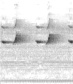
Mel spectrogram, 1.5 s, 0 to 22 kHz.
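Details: Drongo giving short, clear rising whistles repeated about every 0.6 seconds, each sliding upward into a higher note, with a steady low hum underneath.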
